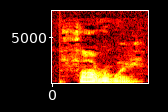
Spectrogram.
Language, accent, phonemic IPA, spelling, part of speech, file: English, Southern England, /ˈfɑɹəweɪ/, faraway, adjective / noun, LL-Q1860 (eng)-faraway.wav
- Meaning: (adjective) 1. Distant 2. Not mentally present, as when daydreaming; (noun) One who lives a great distance away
